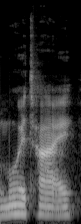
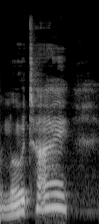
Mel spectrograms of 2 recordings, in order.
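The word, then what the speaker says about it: Muay Thai: muai and um yeah I I hear a lot of people call it mutai and uh it's muai is is I I believe it's closer to the actual pronunciation if I'm not mistaken um so anyway so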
